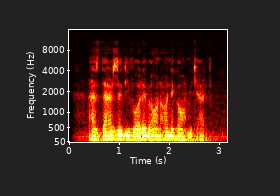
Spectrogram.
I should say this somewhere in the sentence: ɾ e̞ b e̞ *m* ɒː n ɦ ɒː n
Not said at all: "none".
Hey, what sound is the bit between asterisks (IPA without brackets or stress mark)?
none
